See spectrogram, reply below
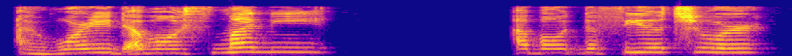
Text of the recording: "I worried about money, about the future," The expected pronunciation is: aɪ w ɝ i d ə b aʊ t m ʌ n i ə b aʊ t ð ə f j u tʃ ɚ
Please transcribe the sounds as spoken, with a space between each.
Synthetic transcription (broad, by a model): aɪ w ɝ i d ə b aʊ t m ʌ n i ə b aʊ t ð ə f j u tʃ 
